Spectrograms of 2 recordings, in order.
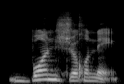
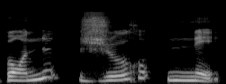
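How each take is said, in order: First: Said in the usual way. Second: Bonne journée very slowly, in separate pieces; bonne, pause, jour, pause, née; syllable by syllable. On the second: Shown as a demonstration. Teacher breaks phrase into syllables.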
